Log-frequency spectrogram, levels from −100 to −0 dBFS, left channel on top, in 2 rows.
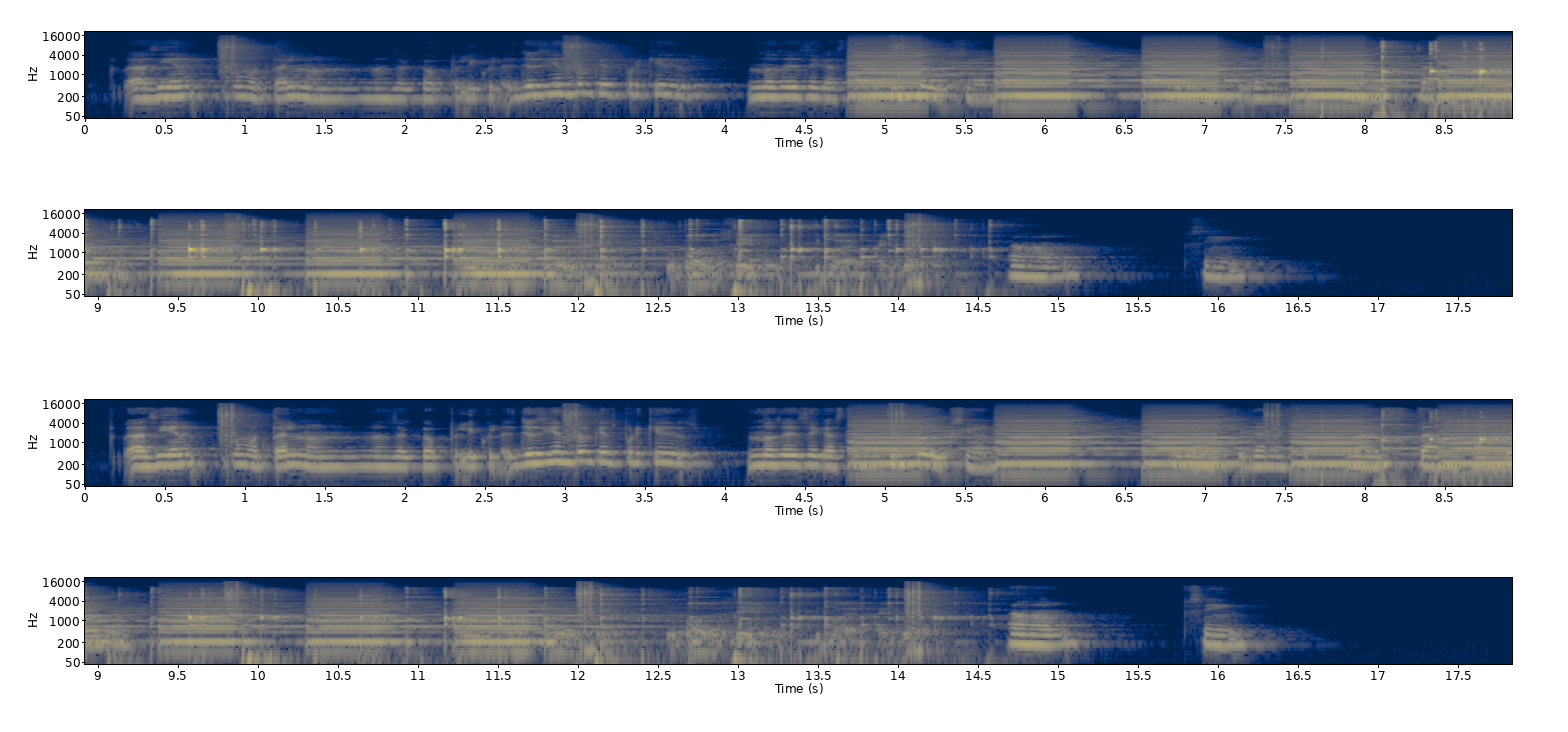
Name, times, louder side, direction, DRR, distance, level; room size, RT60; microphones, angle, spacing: voice 1, 0.2-5.7 6.8-9.2 14.7-15.1 15.9-16.2, right 4 dB, 75° right, 13 dB, 0.5 m, -40 dB
sound 1, 0.8-1.0 3.0-3.1 5.0-5.2 7.4-7.5 9.8-10.0 11.6-11.7 11.9-12.3 14.0-14.3, right 4 dB, 20° right, 0.6 m, -44 dB
Alarm, 4.8-12.8, left 1 dB, 10° left, 2.6 m, -37 dB
sound 2, 7.7-7.8 8.0-14.6, left 7 dB, 25° left, 0.5 m, -36 dB
voice 2, 11.2-14.2, left 1 dB, 50° left, 0 dB, 2.0 m, -47 dB
17.0 x 8.5 x 3.1 m, 0.92 s
head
